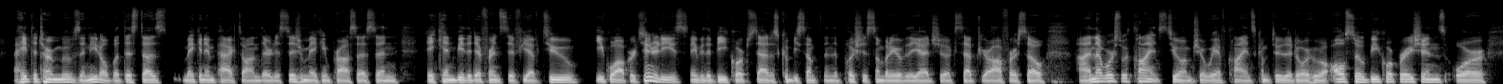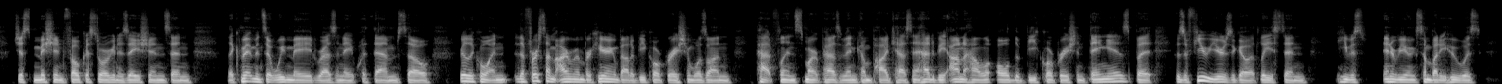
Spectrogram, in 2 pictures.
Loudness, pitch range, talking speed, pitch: -18 LUFS, 95-110 Hz, 275 wpm, 100 Hz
